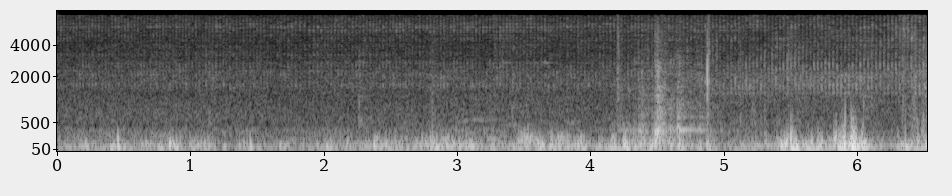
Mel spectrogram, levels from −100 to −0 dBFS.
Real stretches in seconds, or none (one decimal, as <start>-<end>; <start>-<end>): 0.0-6.5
